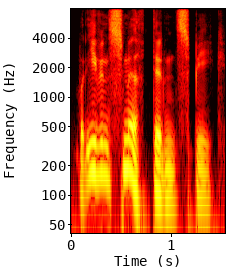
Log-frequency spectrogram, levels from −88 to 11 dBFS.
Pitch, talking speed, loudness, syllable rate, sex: 115 Hz, 195 wpm, -17 LUFS, 4.4 syllables/s, male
